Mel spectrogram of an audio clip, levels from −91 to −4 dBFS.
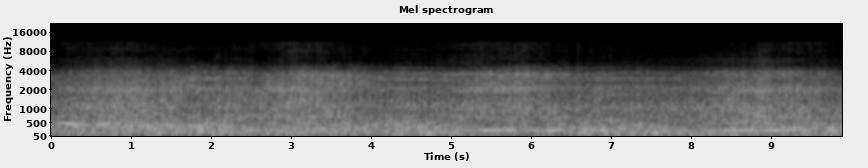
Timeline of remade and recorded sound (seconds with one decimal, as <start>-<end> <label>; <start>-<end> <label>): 0.0-1.4 recorded; 1.4-4.0 remade; 4.0-9.9 recorded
